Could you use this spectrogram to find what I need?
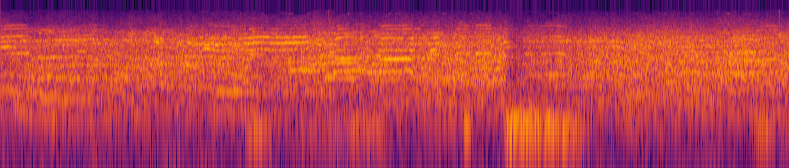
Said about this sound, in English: the students have started again, somewhat weakly, their chant of "We shall not be moved." We shall not be moved.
